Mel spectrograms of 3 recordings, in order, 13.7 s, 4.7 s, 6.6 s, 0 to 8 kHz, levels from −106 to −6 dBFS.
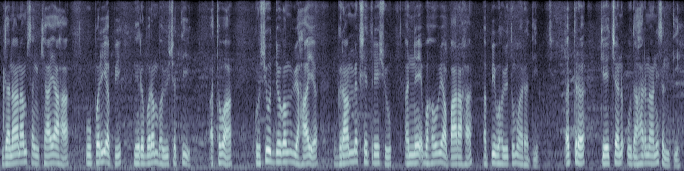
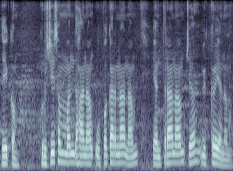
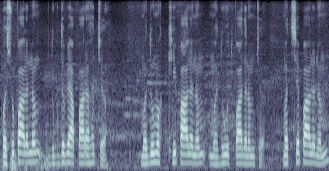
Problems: background sounds at intervals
